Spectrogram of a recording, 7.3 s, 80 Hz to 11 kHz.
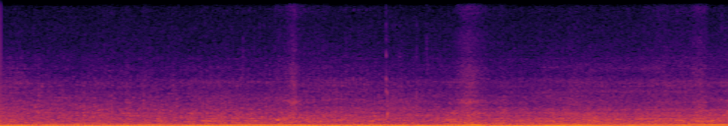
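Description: Benelli TRK 502X parallel-twin motorcycle engine running under way with a steady low rumble, getting a little louder about six seconds in.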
